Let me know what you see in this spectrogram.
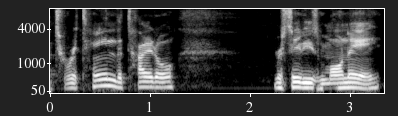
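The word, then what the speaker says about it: Moné: retain the title Mercedes Monet no uh Monet is how she wants to pronounce I've heard so she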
